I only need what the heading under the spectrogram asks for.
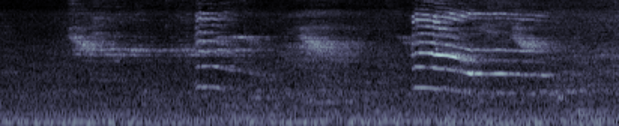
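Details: Domestic cat giving two clear meows, a shorter falling call followed by a longer, louder one that bends downward, against faint room noise.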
